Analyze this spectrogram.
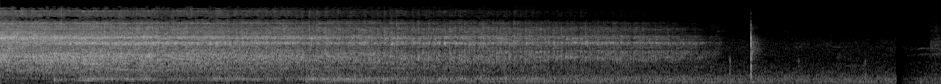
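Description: Angle grinder spinning down after being switched off, its whirring dying away gradually over about seven seconds. A single sharp click comes near the end.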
